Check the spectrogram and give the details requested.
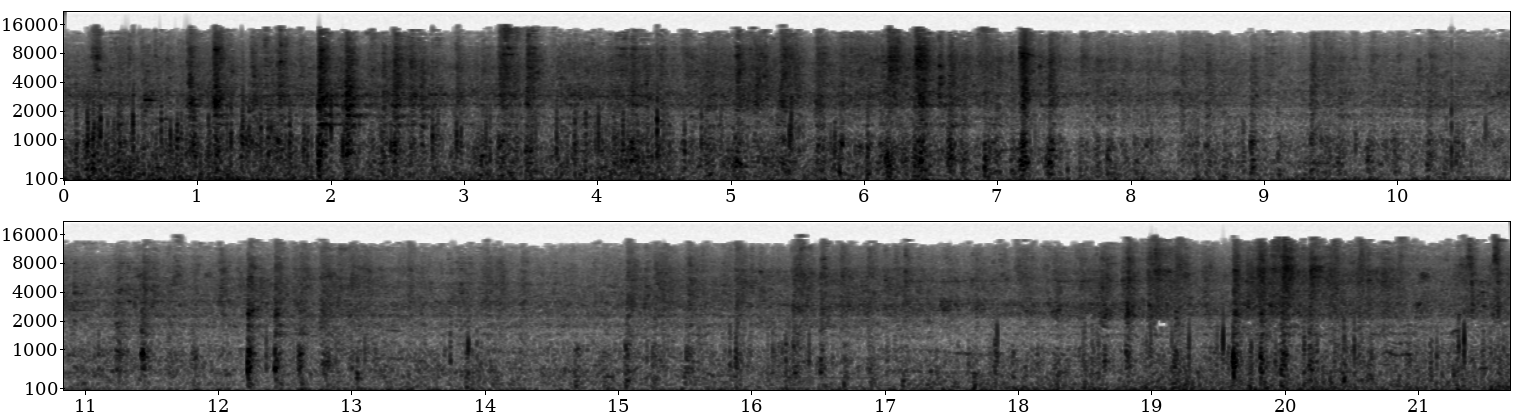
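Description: Passenger train running along the track, heard from an open carriage window: a steady rumble of the wheels with rapid irregular clicking and clacking over the rail joints.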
